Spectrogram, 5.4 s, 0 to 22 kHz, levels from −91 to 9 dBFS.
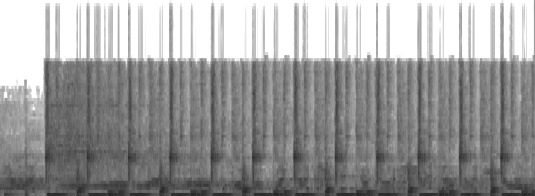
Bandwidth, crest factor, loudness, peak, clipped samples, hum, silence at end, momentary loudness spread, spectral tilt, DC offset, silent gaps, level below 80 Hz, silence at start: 16 kHz; 8 dB; -9 LUFS; 0 dBFS; 0.3%; none; 0 s; 2 LU; -4 dB/octave; under 0.1%; none; -12 dBFS; 0 s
